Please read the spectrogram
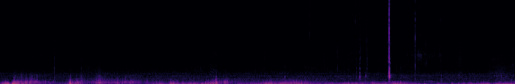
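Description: Wind buffeting the microphone in uneven gusts of low rumble, with a sharp click about eight seconds in.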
